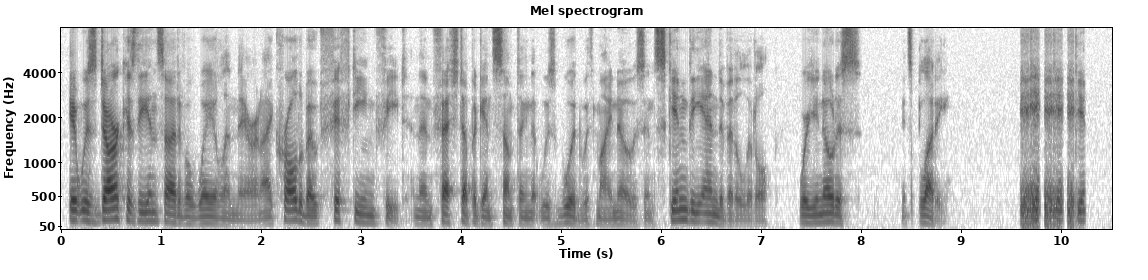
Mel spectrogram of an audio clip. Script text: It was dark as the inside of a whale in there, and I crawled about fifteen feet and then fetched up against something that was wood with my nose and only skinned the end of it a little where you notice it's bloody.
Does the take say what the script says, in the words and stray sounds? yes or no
no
